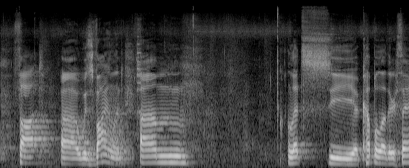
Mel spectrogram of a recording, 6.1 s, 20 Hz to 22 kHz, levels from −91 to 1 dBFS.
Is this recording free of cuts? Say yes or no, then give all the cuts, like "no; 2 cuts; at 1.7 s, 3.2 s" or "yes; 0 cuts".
no; 1 cut; at 2.0 s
